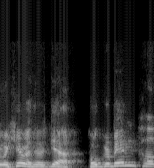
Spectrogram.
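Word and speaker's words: Pogrebin: takes two to Torah which is by Abigail Proprit. I cannot say her name correctly. She spoke here a couple years ago before you were here with her. Yeah. Hogrbin. Hogerin.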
